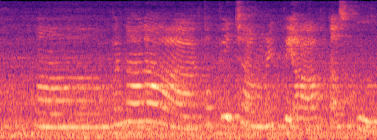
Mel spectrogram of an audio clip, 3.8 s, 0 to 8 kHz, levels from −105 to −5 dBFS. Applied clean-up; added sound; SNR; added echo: none; none; none; reverberation time 0.8 s.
